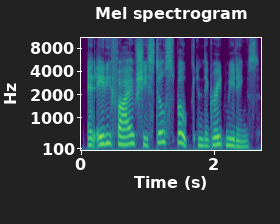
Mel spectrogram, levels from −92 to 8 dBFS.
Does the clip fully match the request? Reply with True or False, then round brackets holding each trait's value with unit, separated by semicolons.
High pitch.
True (210 Hz)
